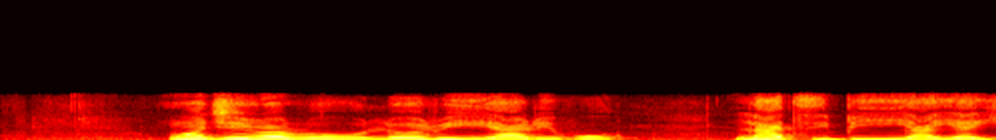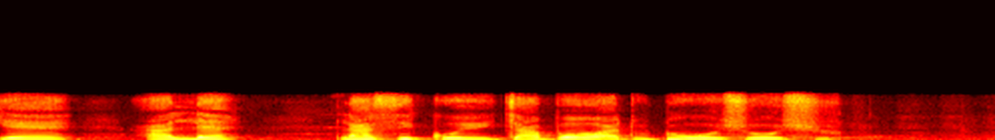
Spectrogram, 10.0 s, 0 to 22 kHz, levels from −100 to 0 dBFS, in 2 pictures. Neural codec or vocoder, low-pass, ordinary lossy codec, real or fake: none; 7.2 kHz; none; real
